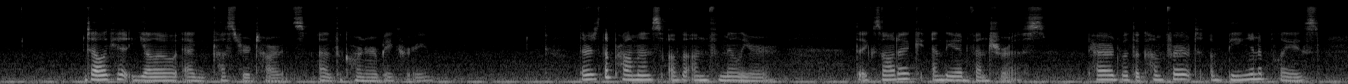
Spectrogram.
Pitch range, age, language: 120-180 Hz, 20-39, English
